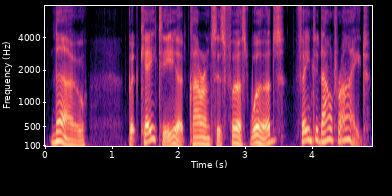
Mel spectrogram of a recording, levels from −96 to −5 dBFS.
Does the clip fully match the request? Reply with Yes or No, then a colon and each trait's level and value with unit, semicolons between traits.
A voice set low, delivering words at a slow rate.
No: medium, 155 Hz; slow, 110 wpm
